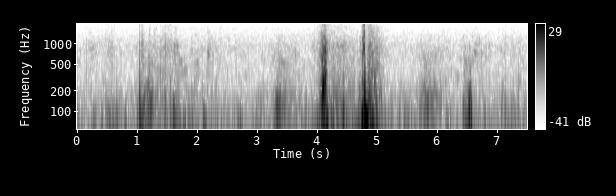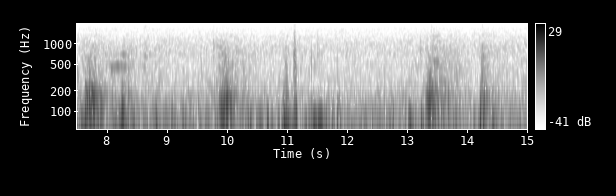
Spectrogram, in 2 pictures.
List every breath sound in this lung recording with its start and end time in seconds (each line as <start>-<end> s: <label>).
5.66-6.36 s: inhalation
5.66-6.17 s: rhonchi
6.38-6.96 s: exhalation
6.38-6.66 s: rhonchi
7.53-8.18 s: inhalation
7.55-8.04 s: rhonchi
8.22-8.86 s: exhalation
9.77-10.63 s: inhalation
9.85-10.13 s: rhonchi
13.30-14.21 s: inhalation
13.32-13.91 s: rhonchi
14.21-14.80 s: exhalation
